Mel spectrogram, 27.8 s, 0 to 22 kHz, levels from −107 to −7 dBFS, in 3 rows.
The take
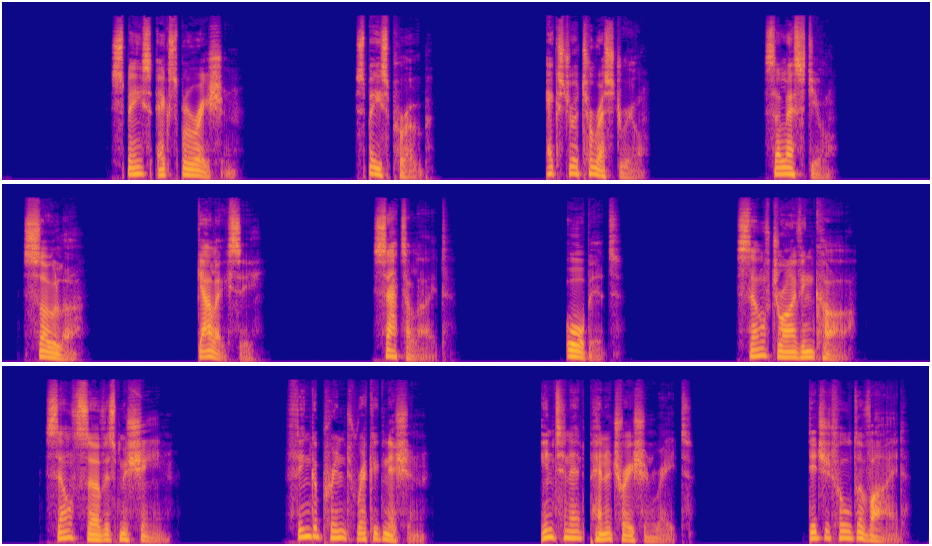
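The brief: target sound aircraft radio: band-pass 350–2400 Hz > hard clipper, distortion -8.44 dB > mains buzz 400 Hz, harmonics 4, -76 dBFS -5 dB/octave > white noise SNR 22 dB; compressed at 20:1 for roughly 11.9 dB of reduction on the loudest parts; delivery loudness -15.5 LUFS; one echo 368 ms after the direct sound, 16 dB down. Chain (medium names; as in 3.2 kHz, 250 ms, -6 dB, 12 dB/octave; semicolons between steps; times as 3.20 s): compression 20:1, threshold -31 dBFS; band-pass 350–2400 Hz; delay 368 ms -16 dB; hard clipper -37.5 dBFS; mains buzz 400 Hz, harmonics 4, -76 dBFS -5 dB/octave; white noise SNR 22 dB; trim +30 dB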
